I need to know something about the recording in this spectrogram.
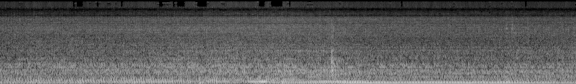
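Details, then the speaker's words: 2019 Ram Promaster City after rear engine mount replacement: steady low idle hum stays even while shifting into gears, with no thumping or shudder; the earlier vibration noise is about 90% reduced. "You can see the engine is a lot more firmer when I shift it through gears. Now there's no more vibration noise anymore. So before there was a lot of vibration noise."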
